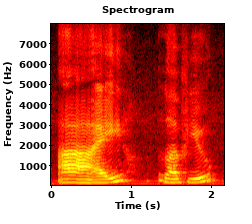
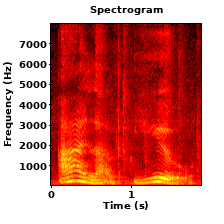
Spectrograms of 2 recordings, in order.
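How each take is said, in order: First: The stress falls on the word I. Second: The stress falls on the word you. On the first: The focus is on the speaker. "The focus is on that person" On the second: The listener feels seen and heard. "And then you really feel seen and heard"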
